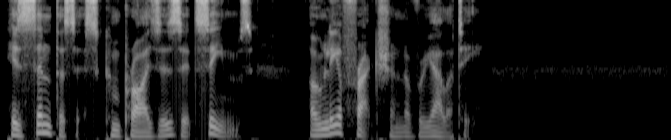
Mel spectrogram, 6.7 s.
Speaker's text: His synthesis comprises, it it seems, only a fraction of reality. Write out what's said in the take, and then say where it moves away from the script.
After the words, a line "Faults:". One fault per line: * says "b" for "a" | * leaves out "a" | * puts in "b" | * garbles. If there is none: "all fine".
His synthesis comprises, it seems, only a fraction of reality.
Faults:
* leaves out "it"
